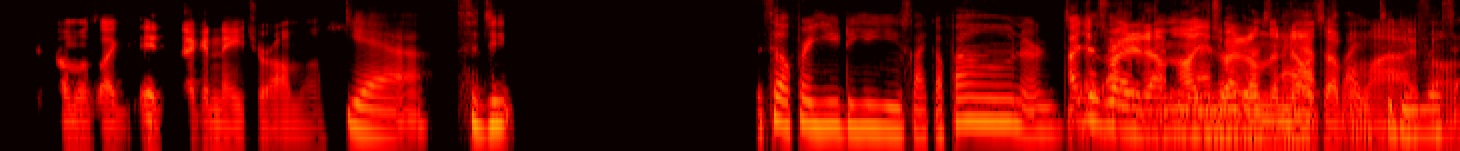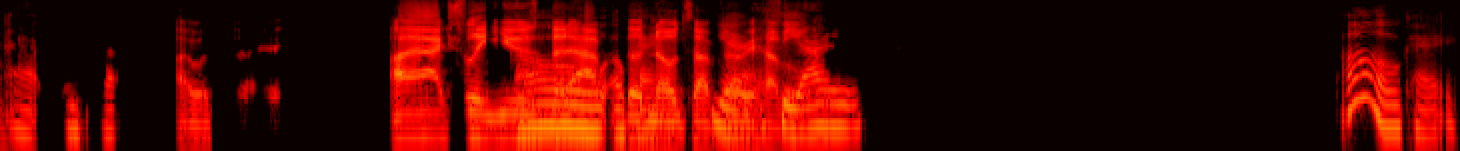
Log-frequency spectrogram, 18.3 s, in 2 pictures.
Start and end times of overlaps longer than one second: 6.7-9.2, 12.4-14.3

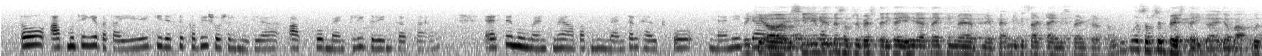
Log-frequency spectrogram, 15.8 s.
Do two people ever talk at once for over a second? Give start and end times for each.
9.3-10.9

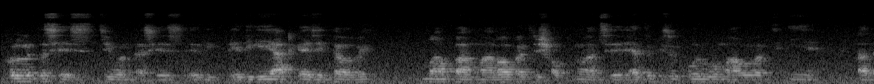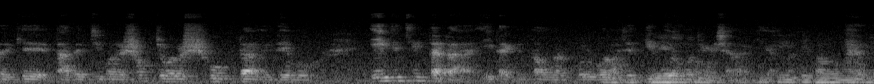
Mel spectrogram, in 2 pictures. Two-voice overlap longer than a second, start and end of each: 14.8-16.5

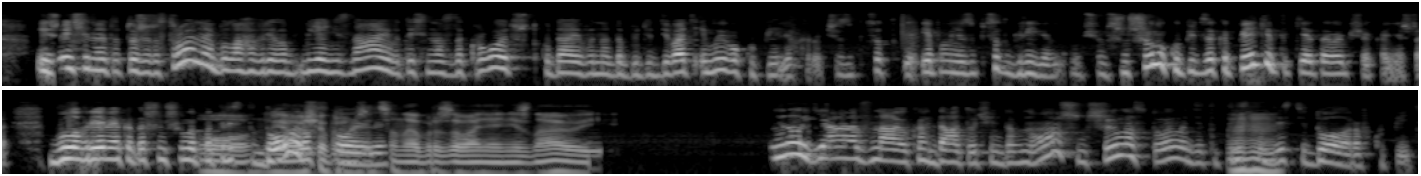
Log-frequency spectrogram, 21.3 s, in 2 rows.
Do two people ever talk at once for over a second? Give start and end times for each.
12.1-13.5

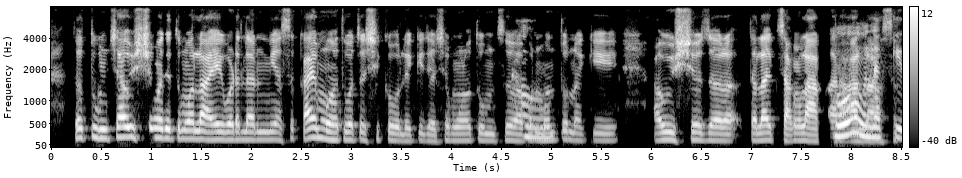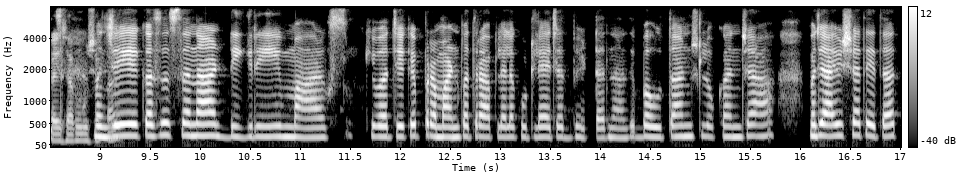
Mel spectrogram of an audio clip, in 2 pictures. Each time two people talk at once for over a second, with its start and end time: 7.8-9.2

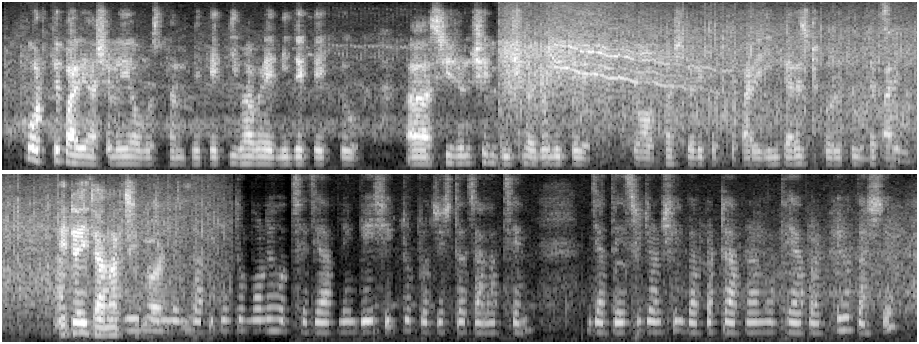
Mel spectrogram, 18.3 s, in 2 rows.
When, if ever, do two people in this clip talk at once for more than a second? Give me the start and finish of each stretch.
9.8-11.0

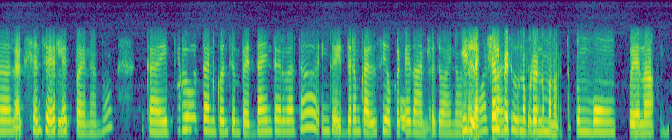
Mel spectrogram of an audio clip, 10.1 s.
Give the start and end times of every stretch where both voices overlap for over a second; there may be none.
7.0-8.4

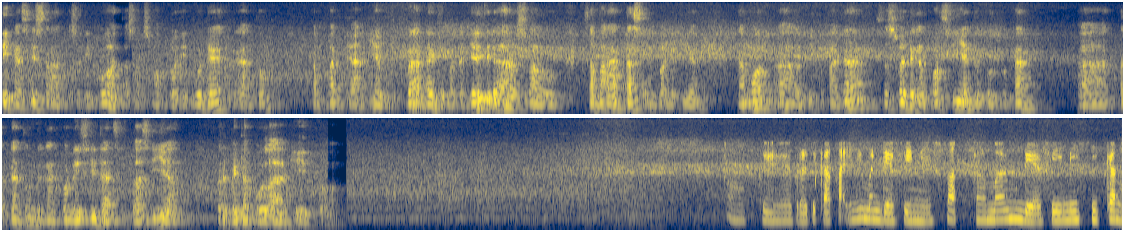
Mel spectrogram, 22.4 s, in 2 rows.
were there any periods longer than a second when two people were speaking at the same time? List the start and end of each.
none

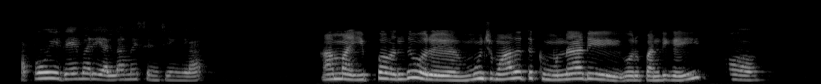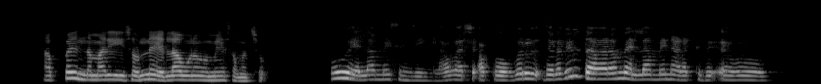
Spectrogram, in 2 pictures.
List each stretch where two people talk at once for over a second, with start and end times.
none

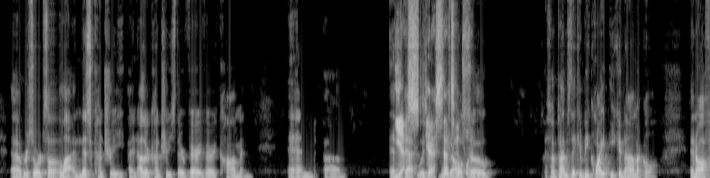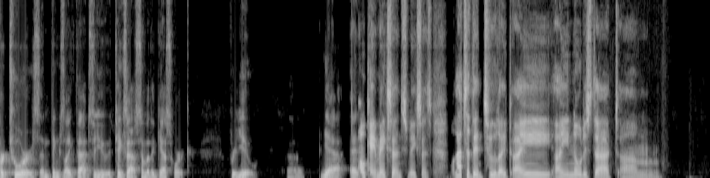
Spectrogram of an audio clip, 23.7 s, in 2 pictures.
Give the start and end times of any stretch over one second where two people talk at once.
6.6-7.9

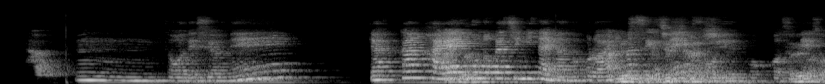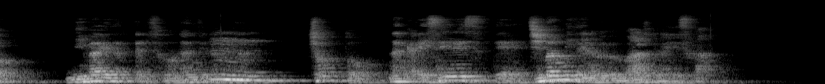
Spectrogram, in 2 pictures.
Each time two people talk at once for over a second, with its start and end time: 6.1-7.4

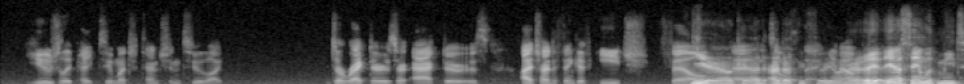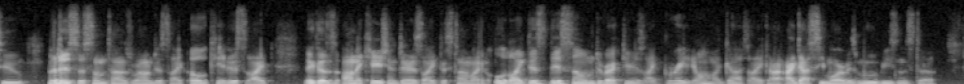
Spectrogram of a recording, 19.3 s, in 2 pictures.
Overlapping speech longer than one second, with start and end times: 6.9-8.6

